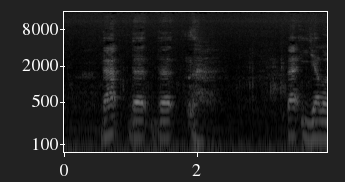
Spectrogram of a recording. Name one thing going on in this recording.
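Water pours from a cup and splashes into a foamy sink.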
